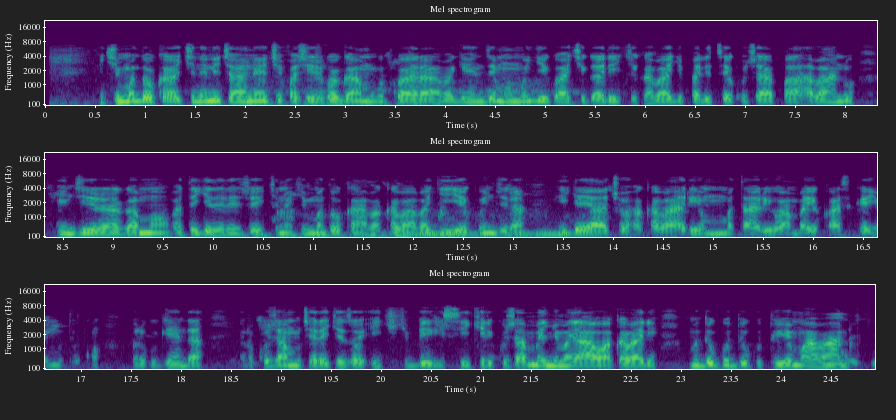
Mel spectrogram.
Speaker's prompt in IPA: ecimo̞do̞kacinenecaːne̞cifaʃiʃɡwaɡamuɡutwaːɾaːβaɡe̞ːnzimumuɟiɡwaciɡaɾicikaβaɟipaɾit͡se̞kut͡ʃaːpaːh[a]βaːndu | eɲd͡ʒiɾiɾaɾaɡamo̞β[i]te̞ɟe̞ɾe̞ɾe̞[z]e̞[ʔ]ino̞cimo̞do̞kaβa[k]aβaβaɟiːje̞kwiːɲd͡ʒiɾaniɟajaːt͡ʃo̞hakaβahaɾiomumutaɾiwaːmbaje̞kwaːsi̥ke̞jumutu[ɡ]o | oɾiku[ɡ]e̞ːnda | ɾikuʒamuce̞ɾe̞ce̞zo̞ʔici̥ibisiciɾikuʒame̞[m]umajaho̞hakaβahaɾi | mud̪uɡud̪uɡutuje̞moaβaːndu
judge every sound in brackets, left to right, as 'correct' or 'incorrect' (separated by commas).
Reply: correct, incorrect, incorrect, incorrect, correct, incorrect, correct, incorrect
